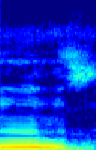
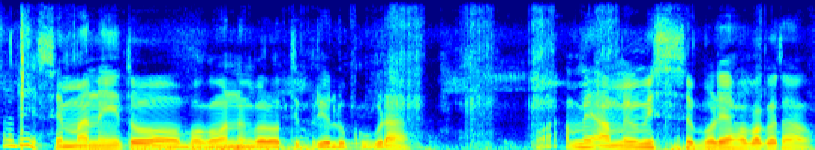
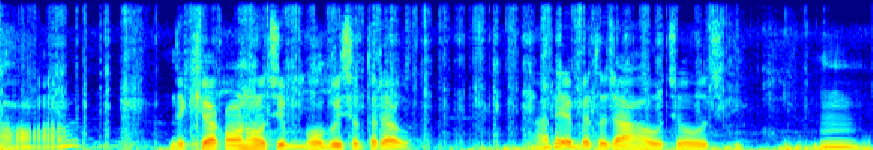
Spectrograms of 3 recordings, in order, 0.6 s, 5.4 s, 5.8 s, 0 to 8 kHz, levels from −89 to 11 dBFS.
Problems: none marked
